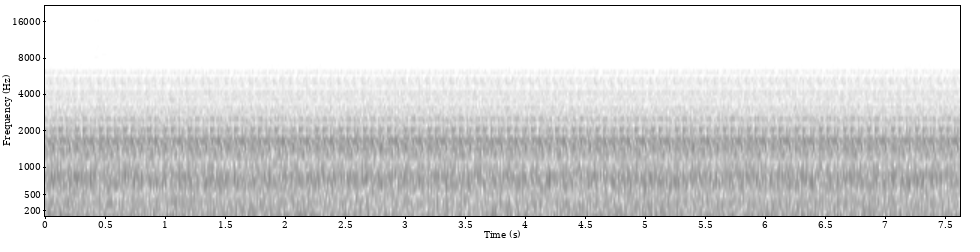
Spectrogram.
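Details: Philips 1.5T MRI scanner recorded inside the scan room during a scan. Loud, steady buzzing drone with rapid repeating gradient pulses, about 220 a minute.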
